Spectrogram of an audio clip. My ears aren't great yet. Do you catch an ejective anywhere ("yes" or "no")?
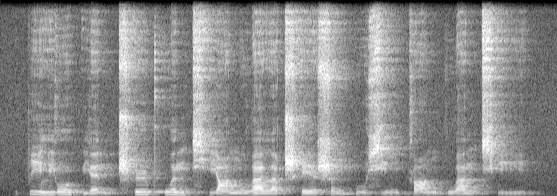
no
